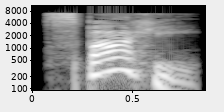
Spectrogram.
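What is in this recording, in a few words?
"spahee", English, British English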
